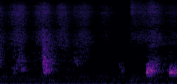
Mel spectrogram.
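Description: Handheld eraser wiping a whiteboard: several faint, short rubbing strokes, back and forth.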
